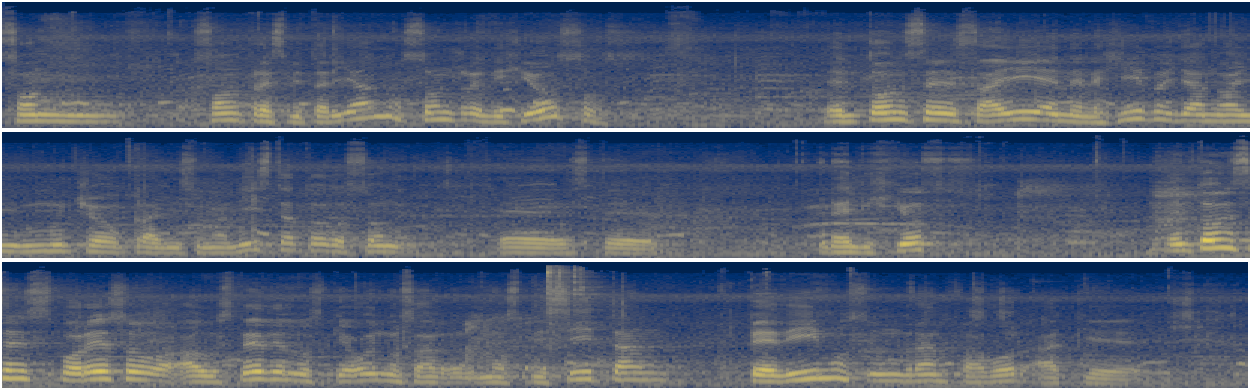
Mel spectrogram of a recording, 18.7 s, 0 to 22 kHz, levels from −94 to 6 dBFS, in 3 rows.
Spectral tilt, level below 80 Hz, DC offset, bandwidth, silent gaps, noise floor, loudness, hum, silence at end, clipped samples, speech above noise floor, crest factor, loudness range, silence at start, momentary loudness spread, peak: -6 dB/octave; -54 dBFS; under 0.1%; 19 kHz; none; -43 dBFS; -24 LUFS; none; 0 s; under 0.1%; 20 dB; 22 dB; 8 LU; 0 s; 21 LU; -2 dBFS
